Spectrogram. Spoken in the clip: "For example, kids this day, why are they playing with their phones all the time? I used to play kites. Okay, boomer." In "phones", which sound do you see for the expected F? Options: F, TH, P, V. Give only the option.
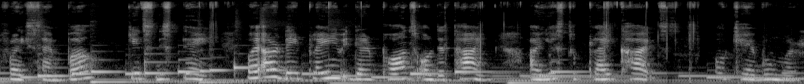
P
